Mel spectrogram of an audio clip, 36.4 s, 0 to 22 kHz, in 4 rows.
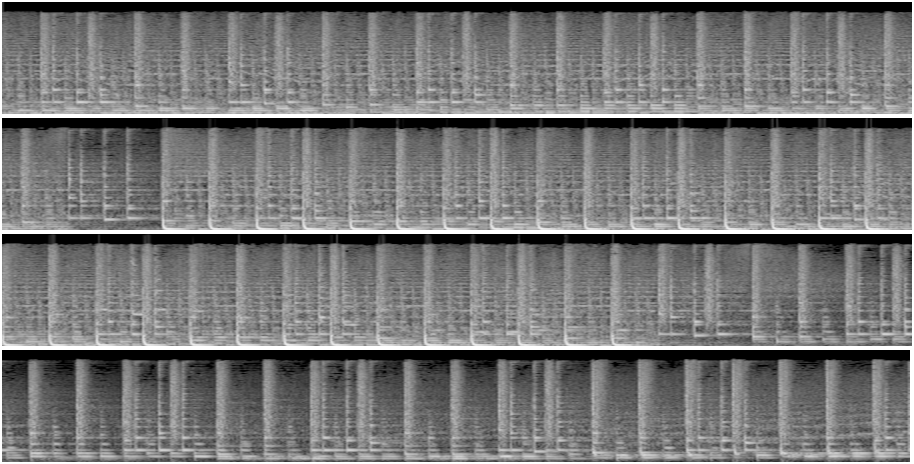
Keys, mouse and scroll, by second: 0.0-0.4 alt+scroll down 3, 0.7-1.3 alt+scroll up 3, 1.6 click, 2.8 alt+Tab, 3.8 click, 5.3-7.7 typing, 6.4 click, 7.6 click, 8.6 alt+Tab, 9.0 alt+click, 9.4 v, 9.8 click, 10.0 Right, 10.6 z, 10.7 click, 11.6 scroll up 1, 12.0 click, 14.2 scroll up 1, 15.1 ctrl+t, 15.4 click, 17.6 Return, 17.9 scroll down 1, 18.4 click, 18.8 scroll up 1, 19.8 click, 20.6 scroll up 1, 20.9 click, 21.5 scroll down 1, 21.9 scroll up 1, 22.8 scroll up 1, 23.2 click, 24.2 Right, 24.4 Left, 24.6 scroll up 1, 24.8 scroll down 1, 25.2 z, 25.7 click, 26.8 right click, 28.8 click, 31.3 v, 31.6 click, 33.0 t, 33.2 click, 35.2 scroll down 1, 35.8 click.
